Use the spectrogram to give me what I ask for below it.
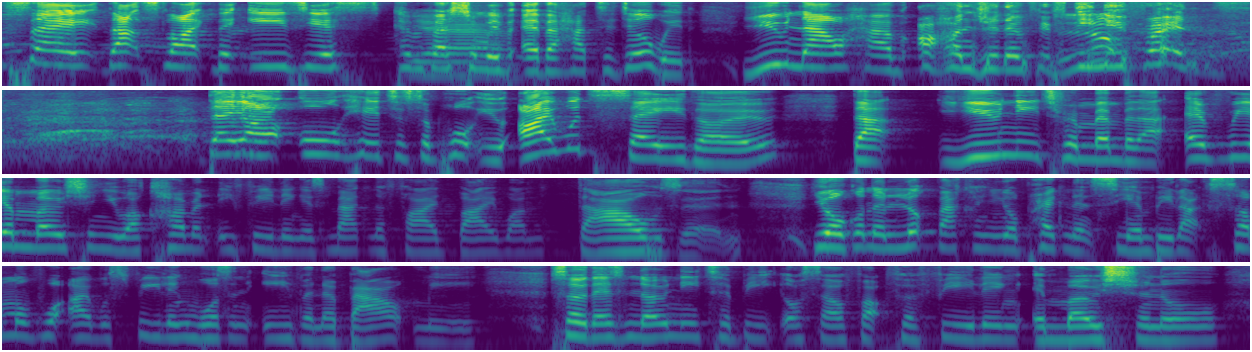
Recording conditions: live audience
